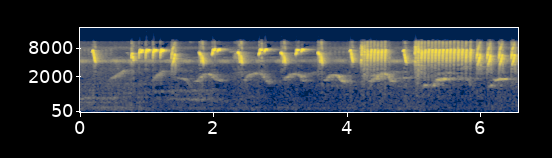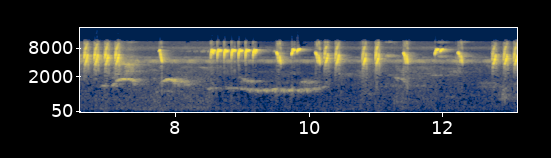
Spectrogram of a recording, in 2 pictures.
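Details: Vigorous kolibri ninja sunbird song, used as songbird training material: high chirps and whistles, dense buzzy trills in the middle, and softer lower warbled slurs beneath throughout.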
